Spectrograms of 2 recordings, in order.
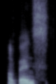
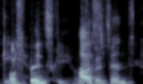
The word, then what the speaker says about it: Ouspensky: We went into that, and we also talked about Opensky. How do you say it? Ouspensky, yeah. Ouspensky, thank you.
